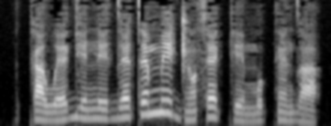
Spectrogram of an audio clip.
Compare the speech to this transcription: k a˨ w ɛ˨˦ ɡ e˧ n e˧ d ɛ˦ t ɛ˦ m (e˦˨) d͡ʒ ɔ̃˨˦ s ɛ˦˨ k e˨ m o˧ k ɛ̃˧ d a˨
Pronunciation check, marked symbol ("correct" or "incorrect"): correct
